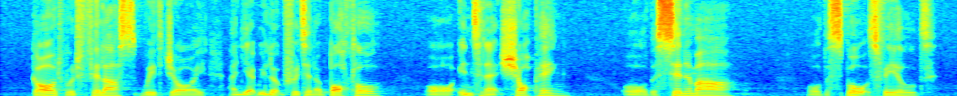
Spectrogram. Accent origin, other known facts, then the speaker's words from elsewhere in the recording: United Kingdom; I'm aware I'm only one of those, and I'm also a British one of those, and things are slightly different.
